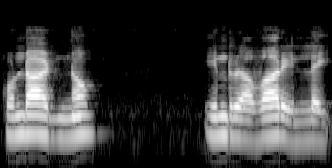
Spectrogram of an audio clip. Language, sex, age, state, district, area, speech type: Tamil, male, 45-60, Tamil Nadu, Tiruppur, rural, spontaneous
